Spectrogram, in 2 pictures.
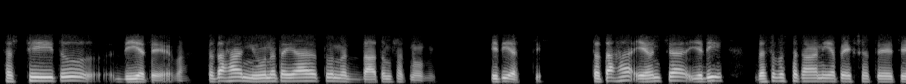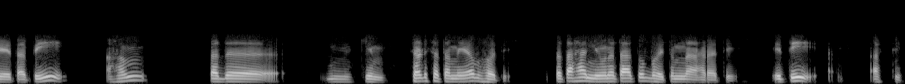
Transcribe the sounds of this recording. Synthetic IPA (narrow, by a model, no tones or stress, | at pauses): sɐʂʈʰit̪ud̪iːjɐt̪ḛːʋa̰t̪ɐt̪ɐɦɐnjuːnɐt̪ɐjaːt̪unɐd̪aːt̪umʃɐknoːmiː | t̪iɐst̪i | t̪ɐt̪ɐɦɐ̆ʔeːʋɐnt͡ʃɐjɐd̪i | d̪ɐsɐpust̪ɐkaːniɐpeːkʂɐt̪eːt͡ʃeːt̪ɐpi | ɐɦɐm | t̪ɐd̪ | kim | sɐɽsɐt̪ɐmeːɐbʱɐʋɐt̪i | t̪ɐt̪ɐɦɐ̆njuːnɐt̪aːt̪ubʱɐʋit̪umnɐɐɦɐɾɐt̪iː | t̪i | ɐ̰st̪i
